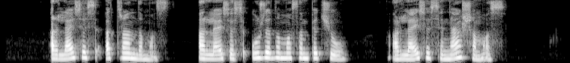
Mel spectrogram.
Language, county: Lithuanian, Kaunas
